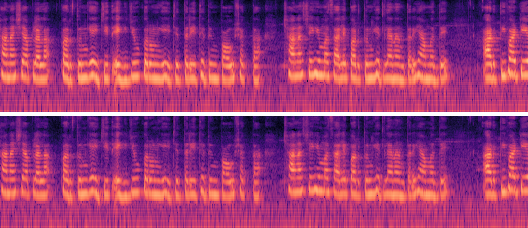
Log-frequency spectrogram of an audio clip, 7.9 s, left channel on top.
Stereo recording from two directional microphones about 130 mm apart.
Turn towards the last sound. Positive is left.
turn(degrees=25)  # may be behind; listen again after turning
